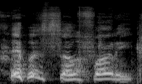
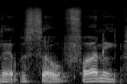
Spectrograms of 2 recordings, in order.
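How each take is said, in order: First: High, teary laugh through the words; crying laughing. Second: Said in the usual way. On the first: Real, not acted. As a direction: still wheezing from laughter.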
